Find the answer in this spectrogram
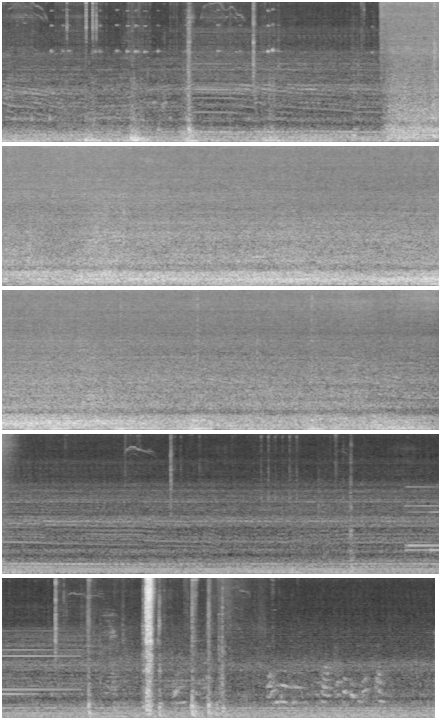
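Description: Inside a kei van's cabin, the engine runs at low speed as the van creeps forward. About six seconds in, a loud, steady hiss of water jets spraying against the underside starts suddenly, then cuts off suddenly after about fourteen seconds. A few sharp clicks come near the end as the van stops.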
